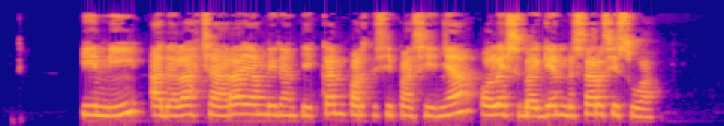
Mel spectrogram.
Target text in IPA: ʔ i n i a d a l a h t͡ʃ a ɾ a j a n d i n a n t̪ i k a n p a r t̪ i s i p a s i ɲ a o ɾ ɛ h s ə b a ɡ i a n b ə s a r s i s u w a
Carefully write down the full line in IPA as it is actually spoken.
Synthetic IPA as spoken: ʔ i n i a d a l a h t͡ʃ a ɾ a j a ŋ d i n a n t̪ i k a n p a r t̪ i s i p a s i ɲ a o l ɛ h s ə b a ɡ i a n b ə s a r s i s u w a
